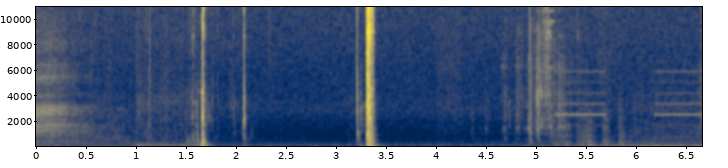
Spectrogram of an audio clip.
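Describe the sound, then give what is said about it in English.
Car doors thump shut a couple of times, followed by a faint jingle and then an engine starting up and settling into a low, steady idle, with no talking. “Now, we should probably get in the car before someone yells at us for holding up the people traffic.”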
